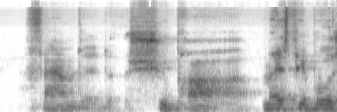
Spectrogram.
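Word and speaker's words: Chopard: Now, in which year was the Swiss watch and jewelry manufacturer Shupar as it is correctly pronounced founded. Shupar. Most people will say Shop.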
